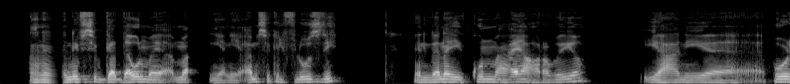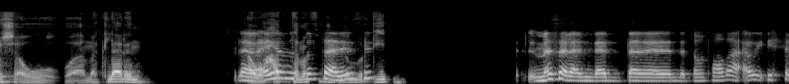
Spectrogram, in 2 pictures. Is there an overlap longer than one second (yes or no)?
yes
